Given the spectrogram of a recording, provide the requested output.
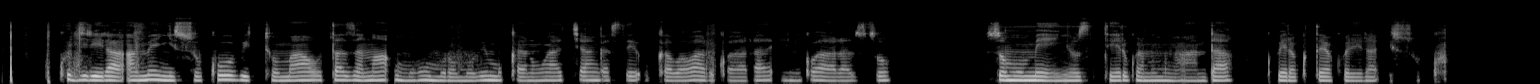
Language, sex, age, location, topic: Kinyarwanda, female, 25-35, Kigali, health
